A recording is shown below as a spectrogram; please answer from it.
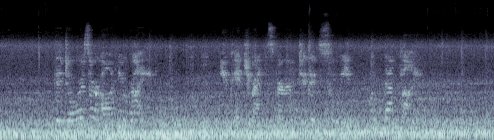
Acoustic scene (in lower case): subway train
